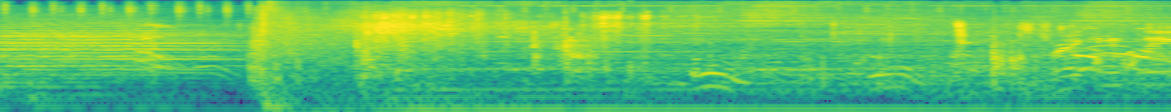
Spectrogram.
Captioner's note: body thumps, bike clatters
